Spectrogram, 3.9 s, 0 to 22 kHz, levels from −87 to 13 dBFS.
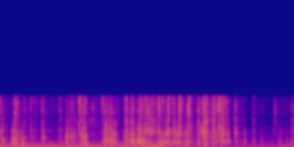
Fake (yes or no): no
